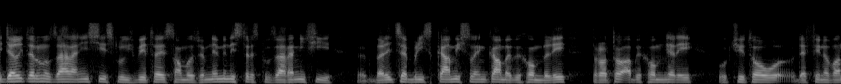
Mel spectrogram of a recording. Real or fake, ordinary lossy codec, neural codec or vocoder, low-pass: fake; MP3, 48 kbps; codec, 16 kHz, 0.7 kbps, FocalCodec; 7.2 kHz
